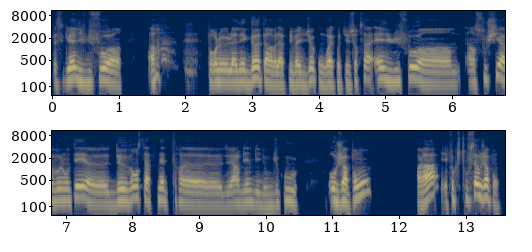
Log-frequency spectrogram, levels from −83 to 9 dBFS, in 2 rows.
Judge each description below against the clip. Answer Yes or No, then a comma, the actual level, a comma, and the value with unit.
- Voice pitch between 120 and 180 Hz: Yes, low, 135 Hz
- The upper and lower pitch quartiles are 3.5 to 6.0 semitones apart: Yes, average, 4.0 semitones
